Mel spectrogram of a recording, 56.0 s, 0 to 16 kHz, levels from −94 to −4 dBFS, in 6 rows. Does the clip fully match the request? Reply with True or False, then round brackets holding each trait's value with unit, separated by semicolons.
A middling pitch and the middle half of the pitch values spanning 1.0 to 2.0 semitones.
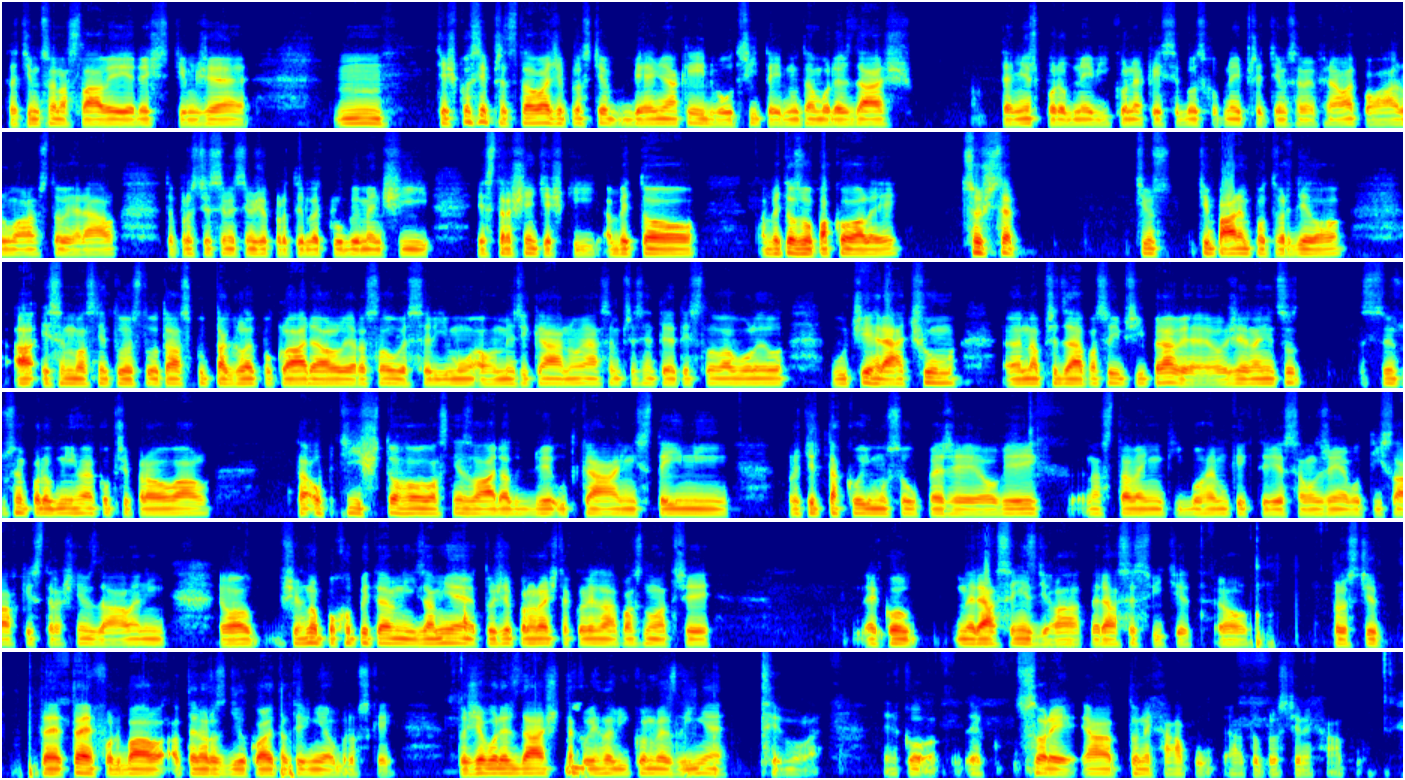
False (95 Hz; 1.4 semitones)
